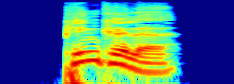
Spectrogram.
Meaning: inflection of pinkeln: 1. first-person singular present 2. singular imperative 3. first/third-person singular subjunctive I
- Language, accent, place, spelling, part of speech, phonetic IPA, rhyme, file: German, Germany, Berlin, pinkele, verb, [ˈpɪŋkələ], -ɪŋkələ, De-pinkele.ogg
